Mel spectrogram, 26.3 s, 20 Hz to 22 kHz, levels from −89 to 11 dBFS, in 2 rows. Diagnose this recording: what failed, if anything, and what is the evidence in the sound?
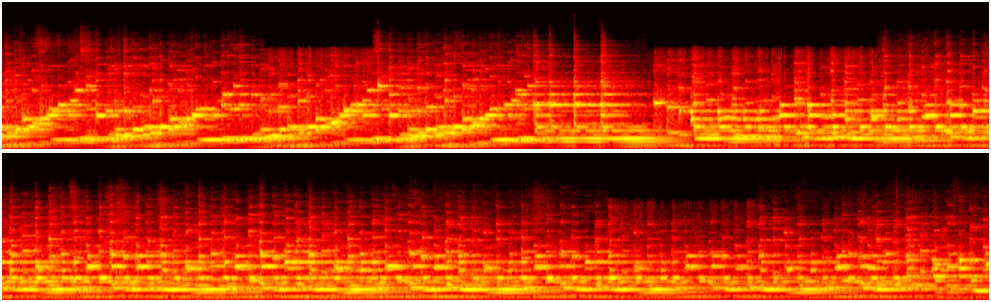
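Three stretches lose their treble and turn gritty, at 3.49 to 4.95 s, 8.57 to 11.67 s and 21.24 to 23.21 s, then recover cleanly. This is a Bluetooth SBC bit pool drop at the codec stage. Under link congestion the sender cut the bit allocation, which fits a fall from a bit pool of 31 to about 9, near 72 kbps. The upper sub-bands were starved of bits and the remaining bands were coarsely quantised.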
